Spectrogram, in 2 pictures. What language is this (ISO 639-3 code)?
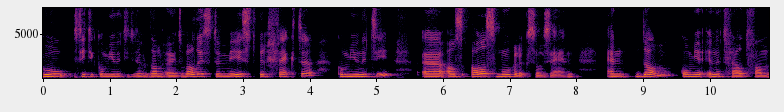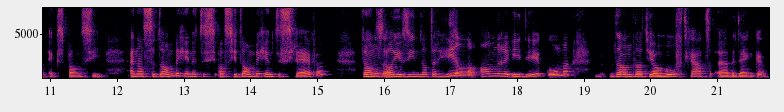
nld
